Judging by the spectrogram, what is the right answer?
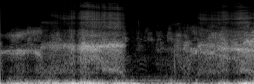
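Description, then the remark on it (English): A newly hatched, bare-skinned pelican chick, alone in its nest on an island while the parent is away, squawks at approaching people to warn them off. The squawks come in harsh, raspy bursts that run almost continuously over a low rumbling background, with a brief dip midway. “The baby's skin is bare, and while her back is to us, she stretches her head around to see us, squawking at us, warning us away.”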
